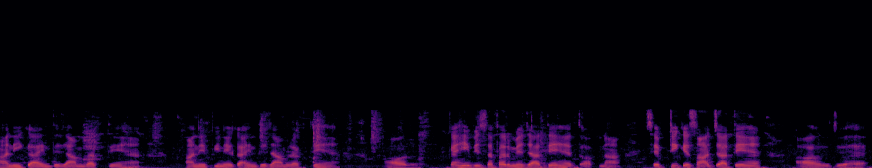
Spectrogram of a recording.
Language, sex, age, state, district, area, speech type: Urdu, female, 60+, Bihar, Khagaria, rural, spontaneous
